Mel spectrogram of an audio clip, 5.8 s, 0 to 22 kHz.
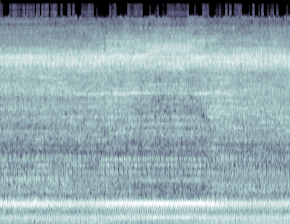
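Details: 2004 Toyota Prius engine misfiring and shaking at idle, uneven lumpy beat with steady hiss; caused by clogged, dirty fuel injectors spraying few streams and dripping, fixed by fitting four used ultrasonically cleaned replacement injectors.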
